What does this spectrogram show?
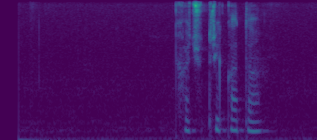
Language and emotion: Russian, neutral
